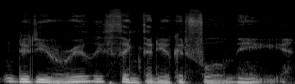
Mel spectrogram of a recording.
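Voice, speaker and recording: Voicing a haughty noble vampire lord for an ASMR roleplay, a man speaks in a slow, low murmur that's both threatening and seductive. His tone is warm and slightly rough, and the recording is dry.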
